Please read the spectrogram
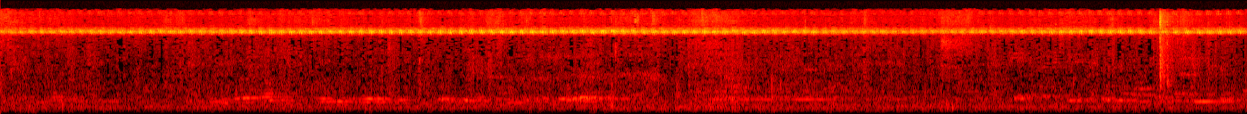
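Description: Faint, steady, high-pitched pulsing trill of insects chirping, such as crickets.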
